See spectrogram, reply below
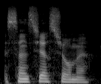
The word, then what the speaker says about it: Saint-Cyr-sur-Mer: Saint-Cyr-sur-Mer, what was it? How did you say it? – Saint-Cyr-sur-Mer.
